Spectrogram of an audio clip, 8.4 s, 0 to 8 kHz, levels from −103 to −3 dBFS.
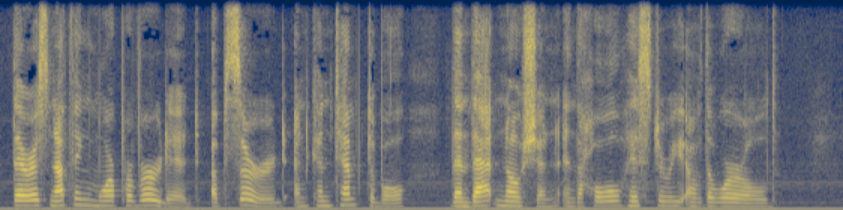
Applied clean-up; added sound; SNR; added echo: none; none; none; none.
